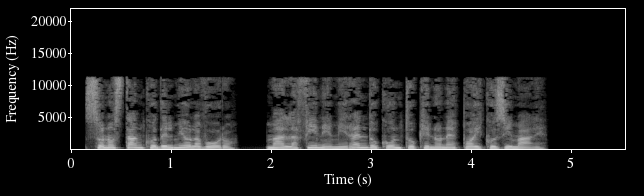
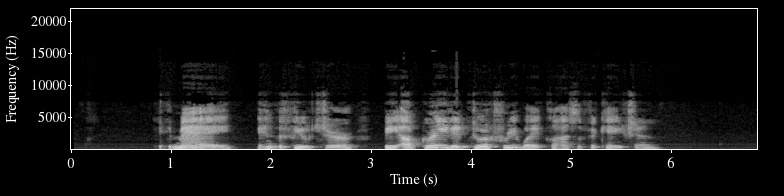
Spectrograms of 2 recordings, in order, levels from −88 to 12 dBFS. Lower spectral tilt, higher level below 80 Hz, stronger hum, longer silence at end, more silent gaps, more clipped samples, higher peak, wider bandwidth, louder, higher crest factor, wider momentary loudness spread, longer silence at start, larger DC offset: first, -4.5 dB/octave vs -3 dB/octave; second, -72 dBFS vs -62 dBFS; neither; second, 0.8 s vs 1 s; neither; neither; second, -6 dBFS vs 0 dBFS; first, 12 kHz vs 9.2 kHz; second, -20 LUFS vs -16 LUFS; about the same, 16 dB vs 18 dB; second, 5 LU vs 14 LU; second, 0.15 s vs 0.9 s; neither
